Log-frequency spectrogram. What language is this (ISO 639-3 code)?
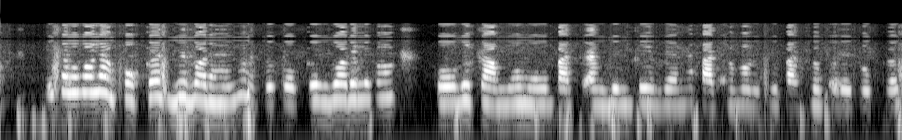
ori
